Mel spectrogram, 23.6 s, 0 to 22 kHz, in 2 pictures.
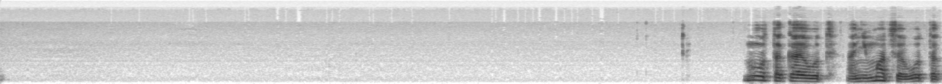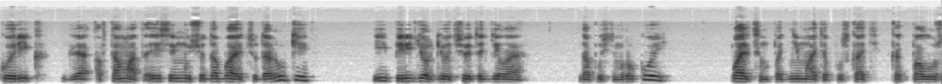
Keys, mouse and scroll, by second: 8.0 click, 8.7-9.1 scroll down 2, 9.1 middle click, 10.7-11.3 scroll up 3, 11.1 middle click, 13.5 scroll down 2, 13.7 middle click, 17.3-18.2 scroll up 3, 17.7 middle click.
